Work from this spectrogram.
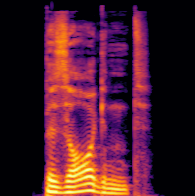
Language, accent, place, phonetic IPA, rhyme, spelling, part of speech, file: German, Germany, Berlin, [bəˈzɔʁɡn̩t], -ɔʁɡn̩t, besorgend, verb, De-besorgend.ogg
- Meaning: present participle of besorgen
